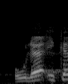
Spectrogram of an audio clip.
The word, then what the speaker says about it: أولئك: التوسط لا تظن أن هذا المد بسبب الواو ديال أولئك، لا، أولئك هذا الواو محذوف في اللفظ لا تلفظ به، لكنه ثابت في الرسم. إذا كتبت تكتب أولئك بالواو، هذا الواو لا تلفظ به، هو موجود في الخط دون اللفظ، موجود في الخط دون اللفظ. فإذا قرأت لا تقول أولئك، تقول أولئك أولئك أولئك، ما تقولش أولئك. لو قلت أولئك لحن قبيح إلى نطقت بالواو، لأن هذا الواو لا يلفظ به.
